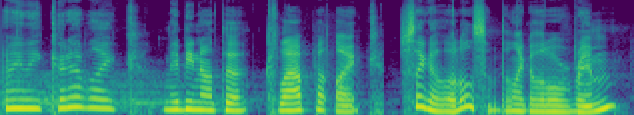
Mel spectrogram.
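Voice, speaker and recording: A woman's voice: on the high side, moderate pace, dark tone, dry recording, studio quality, faint music behind. A woman chatting casually and rambling as she builds a beat, with lots of "like" and playful asides. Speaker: music producer. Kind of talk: casual vlog commentary while making a beat.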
